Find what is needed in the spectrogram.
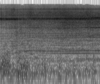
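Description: Radio-controlled model helicopter flying overhead: rotor noise with a steady high-pitched whine.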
